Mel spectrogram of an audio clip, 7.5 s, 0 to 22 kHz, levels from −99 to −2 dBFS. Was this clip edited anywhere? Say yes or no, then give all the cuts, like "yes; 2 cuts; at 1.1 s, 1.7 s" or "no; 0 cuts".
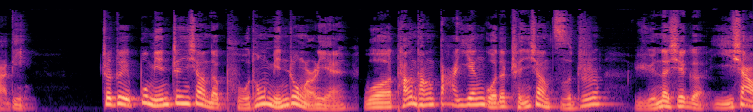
yes; 1 cut; at 3.6 s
